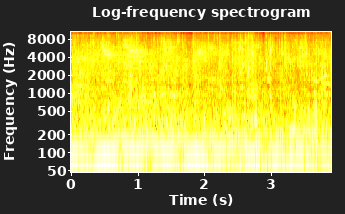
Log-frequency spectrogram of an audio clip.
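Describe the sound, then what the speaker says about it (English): Water flowing and trickling into a garden pond outdoors, a steady close wash of splashing with a low hum underneath and faint birds in the background. "You guys hear the sound of the water?"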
